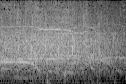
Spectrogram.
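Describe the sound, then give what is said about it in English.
A studio audience applauds to open a talk show taped in Los Angeles, with dense, continuous clapping that holds steady and eases off slightly toward the end. “Now, put your hands together for the Shiznit.”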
